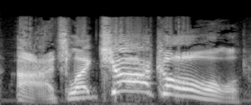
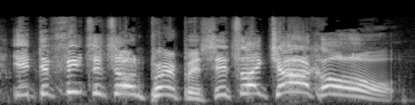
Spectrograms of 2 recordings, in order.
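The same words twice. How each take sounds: First: Put-on whiny kid. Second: Much higher, slow, strained tough-guy imitation of "It's like charcoal!"; Robert De Niro. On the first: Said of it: "ten-year-old kid flipping a steak around going". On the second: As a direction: ham up a Raging Bull boxer's complaint. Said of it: "Like Robert De Niro in Raging Bull".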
